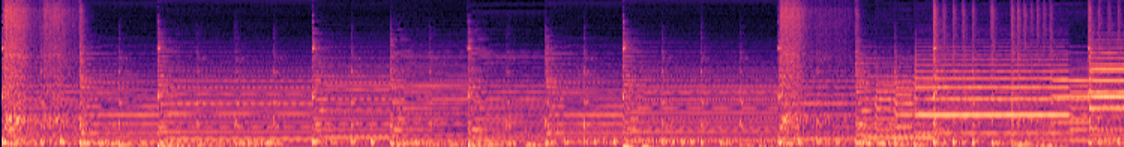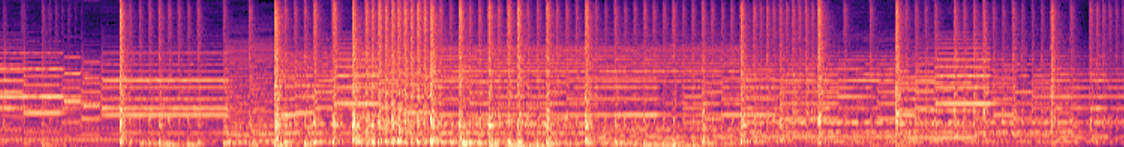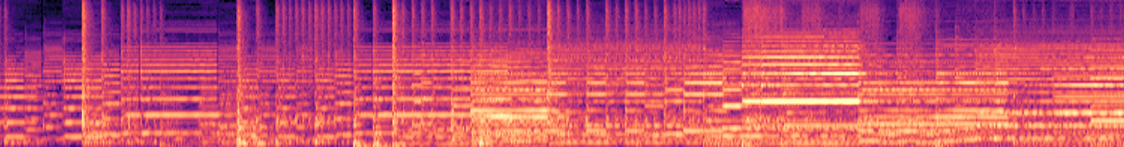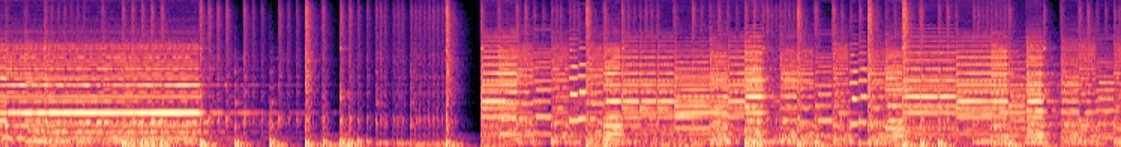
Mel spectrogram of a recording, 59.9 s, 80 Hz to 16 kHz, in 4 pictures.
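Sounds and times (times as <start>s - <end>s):
percussion: 0.0s - 59.8s.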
